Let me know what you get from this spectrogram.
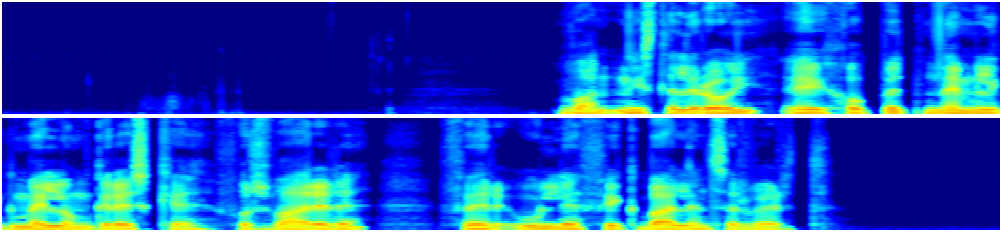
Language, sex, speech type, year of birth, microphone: Norwegian, male, read, 1986, Shure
